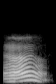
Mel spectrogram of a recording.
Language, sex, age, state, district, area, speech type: Odia, male, 30-45, Odisha, Sambalpur, rural, conversation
